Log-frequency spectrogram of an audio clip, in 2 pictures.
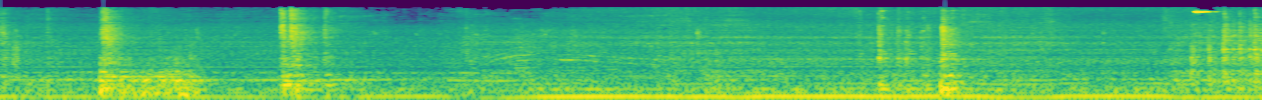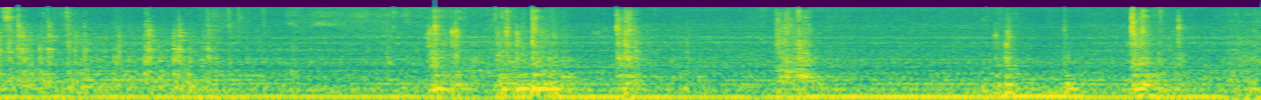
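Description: A metal excavator bucket clanks and knocks.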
